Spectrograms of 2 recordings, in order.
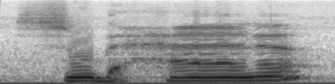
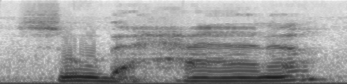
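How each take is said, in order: Both takes have the same delivery.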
